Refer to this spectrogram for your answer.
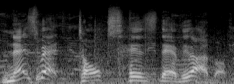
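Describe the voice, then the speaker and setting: A man with a high voice hosts an entertainment news show, reading his stories in a lilting sing-song. A soft music bed runs underneath him. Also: huge pitch swings, a little slow, gravelly, a crowd in the background. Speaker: entertainment news host and interviewer. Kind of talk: news reading and studio interview.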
